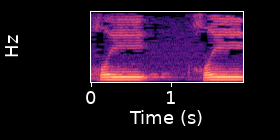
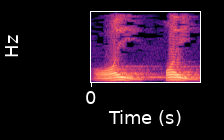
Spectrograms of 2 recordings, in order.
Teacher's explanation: Khi hanya di awal lafadzan huruf kha ini muncul tafkhim atau tebalnya, tidak berlanjut. · Shown in: first take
